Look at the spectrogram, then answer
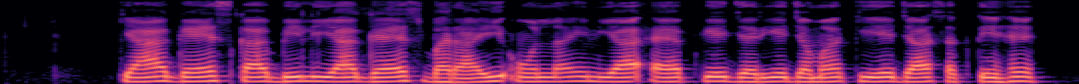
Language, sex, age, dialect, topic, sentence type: Hindi, male, 18-24, Garhwali, banking, question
